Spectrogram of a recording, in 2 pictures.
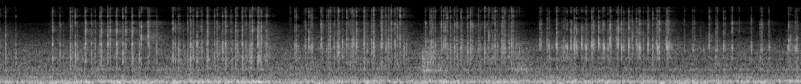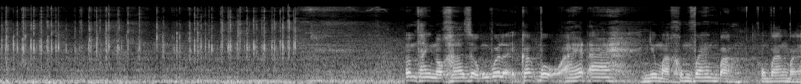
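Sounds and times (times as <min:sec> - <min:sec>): fast mechanical keyboard typing: 0:00.0 - 0:11.1.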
